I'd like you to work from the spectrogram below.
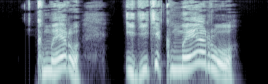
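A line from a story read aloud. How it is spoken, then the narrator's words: Shouted. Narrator (Russian): Вновь прокричал он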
